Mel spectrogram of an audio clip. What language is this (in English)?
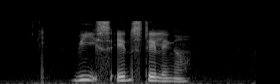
Danish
